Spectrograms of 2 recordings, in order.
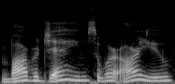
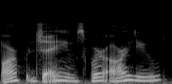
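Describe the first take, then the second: First: It is called out in a steady voice. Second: It is called out in a crying voice.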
